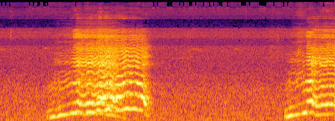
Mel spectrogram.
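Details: Goat screaming: a long, loud, vibrato-laden bleat lasting about a second, rising then dropping, then a second bleat begins after a short pause.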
